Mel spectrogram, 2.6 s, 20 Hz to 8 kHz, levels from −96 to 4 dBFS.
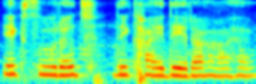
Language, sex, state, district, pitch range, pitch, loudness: Hindi, female, Haryana, Jhajjar, 230-255 Hz, 245 Hz, -15 LUFS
